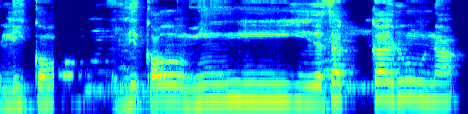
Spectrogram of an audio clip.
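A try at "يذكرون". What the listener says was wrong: यज़क, यज़क नहीं है ना, दाल मुशद्दद है ना, दाल को दो बार पढ़ना है। यज़क, काफ भी मुशद्दद है, यذكرون।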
